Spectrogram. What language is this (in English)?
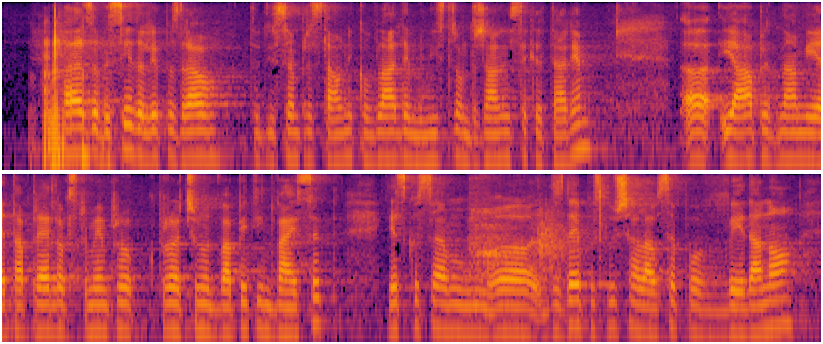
Slovenian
